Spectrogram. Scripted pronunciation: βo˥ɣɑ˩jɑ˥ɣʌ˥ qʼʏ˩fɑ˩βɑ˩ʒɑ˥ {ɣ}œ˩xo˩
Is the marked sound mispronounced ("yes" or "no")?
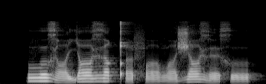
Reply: no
